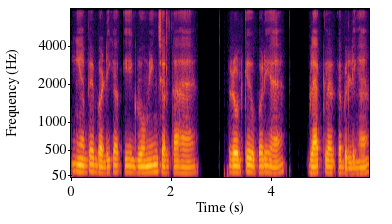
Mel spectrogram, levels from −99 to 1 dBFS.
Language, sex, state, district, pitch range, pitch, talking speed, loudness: Hindi, male, Maharashtra, Mumbai Suburban, 105-115 Hz, 110 Hz, 170 wpm, -18 LUFS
